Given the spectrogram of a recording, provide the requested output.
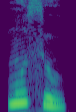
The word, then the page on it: ಮುಸು: musu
